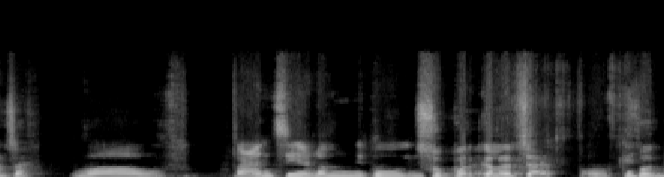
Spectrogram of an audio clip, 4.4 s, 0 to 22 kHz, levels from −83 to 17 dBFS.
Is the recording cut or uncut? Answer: cut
